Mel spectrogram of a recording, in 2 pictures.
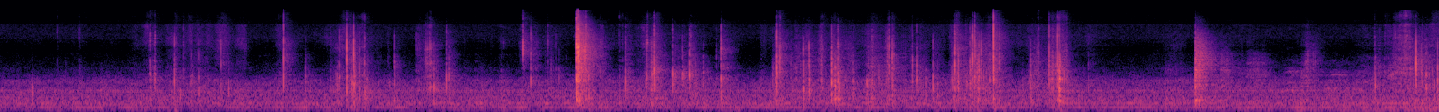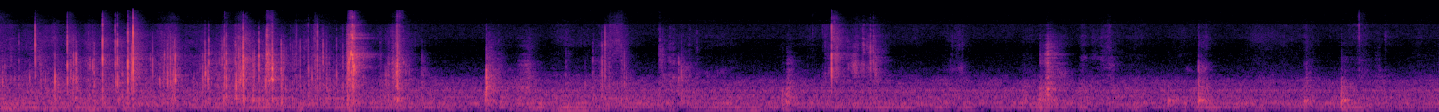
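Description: Plastic packaging pouch crinkling and crackling as it is handled and opened by hand, in a run of sharp crackles that is densest about halfway through and thins out to a few scattered ones near the end.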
